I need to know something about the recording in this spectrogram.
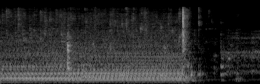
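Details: Repaired solar-shed water pump on MPPT-controlled battery system: steady even hum with water flowing, no labouring or stalling, then switches off cleanly, no fuses blown; normal running.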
